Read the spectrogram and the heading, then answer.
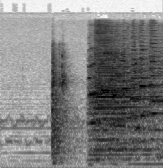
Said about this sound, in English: The guard's sword hits the table inches from McCoy's outstretched hand.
